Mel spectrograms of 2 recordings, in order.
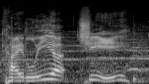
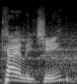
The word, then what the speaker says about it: Kylia: whoever you're texting with, but Kylia Chi, not Kylie Chi. Kylia Chi, I was spelled K-Y-L-I-E in the book, and I did my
